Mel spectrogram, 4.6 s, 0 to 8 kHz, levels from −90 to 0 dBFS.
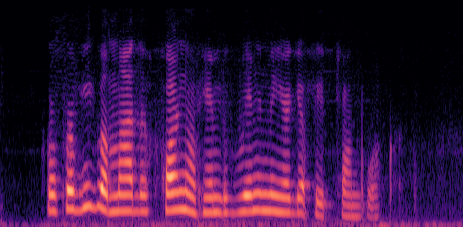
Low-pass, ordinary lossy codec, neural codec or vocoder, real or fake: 7.2 kHz; Opus, 24 kbps; codec, 24 kHz, 0.9 kbps, WavTokenizer, small release; fake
